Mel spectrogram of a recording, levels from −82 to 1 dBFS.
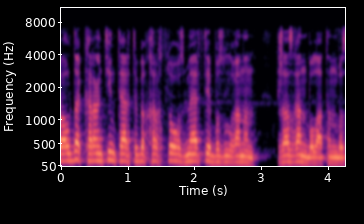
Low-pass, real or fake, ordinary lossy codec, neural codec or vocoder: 7.2 kHz; real; none; none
